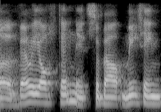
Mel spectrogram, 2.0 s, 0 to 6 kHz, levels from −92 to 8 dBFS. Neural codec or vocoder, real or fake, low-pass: codec, 16 kHz, 2 kbps, FreqCodec, larger model; fake; 5.4 kHz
